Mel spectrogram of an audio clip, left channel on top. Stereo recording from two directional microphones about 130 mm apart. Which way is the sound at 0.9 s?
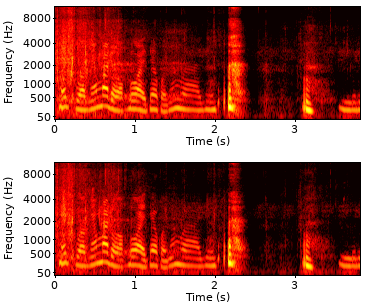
55° left (ahead or behind).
